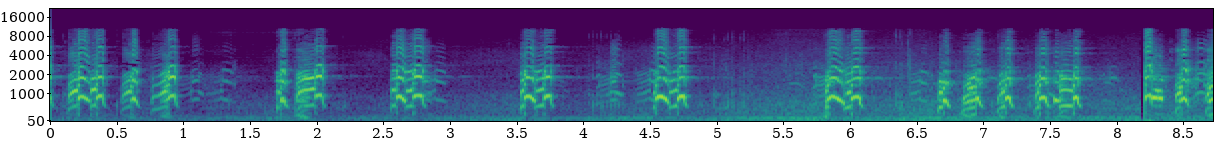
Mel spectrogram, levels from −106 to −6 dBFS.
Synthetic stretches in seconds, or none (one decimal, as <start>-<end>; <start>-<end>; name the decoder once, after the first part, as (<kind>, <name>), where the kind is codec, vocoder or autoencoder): 1.2-1.9 (vocoder, Vocos)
